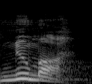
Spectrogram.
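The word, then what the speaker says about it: pneuma (πνεῦμα): The word spirit in Greek is pneuma, the silent P, just like psyche, from which we get pneumonia or pneumatic.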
